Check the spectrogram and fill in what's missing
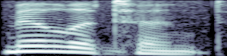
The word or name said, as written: militant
